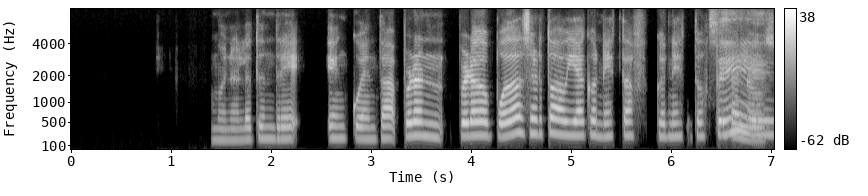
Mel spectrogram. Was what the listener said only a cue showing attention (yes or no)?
no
